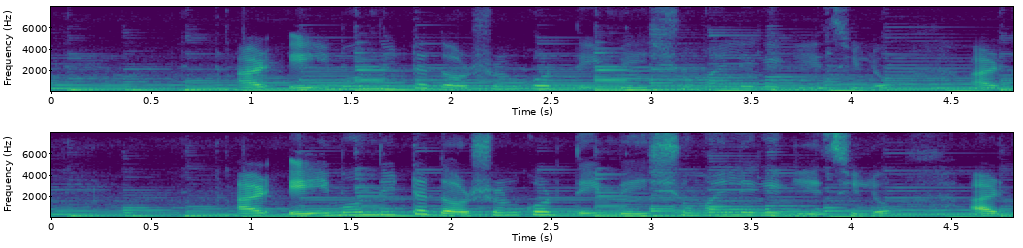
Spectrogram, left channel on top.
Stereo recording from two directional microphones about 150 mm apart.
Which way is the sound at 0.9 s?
40° right (ahead or behind).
